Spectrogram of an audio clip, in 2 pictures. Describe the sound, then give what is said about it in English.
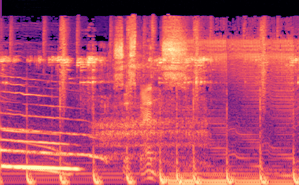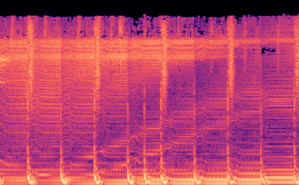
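A single wolf-like howl glides downward in pitch for about a second, then gives way to loud music with a steady, pulsing beat that continues to the end. “And so closes The Devil's Saint, brought to you by Legitimate Likes, tonight's tale of... Aroo!”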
